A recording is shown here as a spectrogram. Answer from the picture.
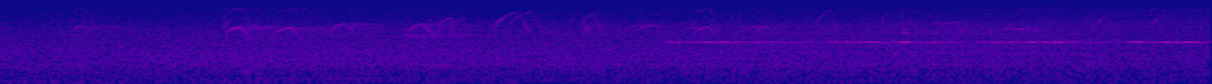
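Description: Faint street ambience with small birds chirping: many short, quick arched notes. A thin steady high tone comes in about halfway through.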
